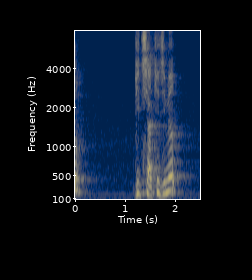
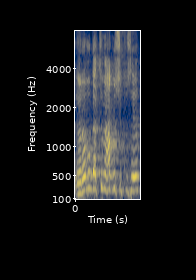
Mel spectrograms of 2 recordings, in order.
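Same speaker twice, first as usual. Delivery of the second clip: ordinary talk, nothing marked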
